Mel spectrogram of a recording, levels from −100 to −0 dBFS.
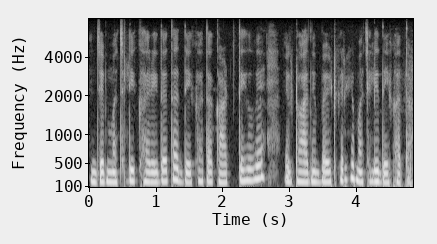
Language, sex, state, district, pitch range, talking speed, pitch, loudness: Bhojpuri, female, Uttar Pradesh, Ghazipur, 170-190 Hz, 150 wpm, 175 Hz, -16 LUFS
